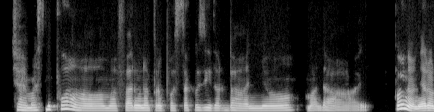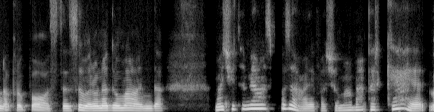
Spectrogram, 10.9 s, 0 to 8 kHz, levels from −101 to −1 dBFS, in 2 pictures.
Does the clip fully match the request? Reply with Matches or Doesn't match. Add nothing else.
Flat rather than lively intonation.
Doesn't match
